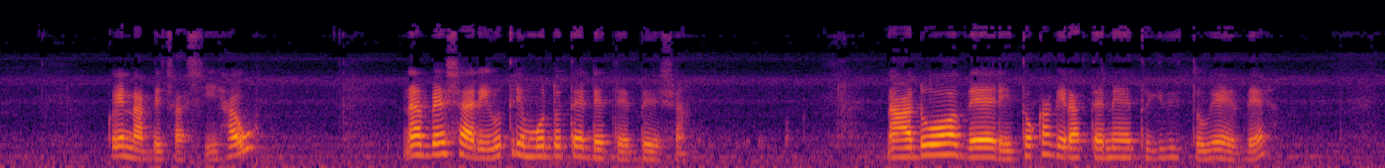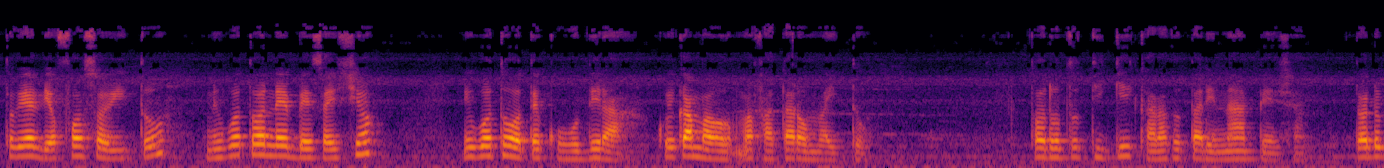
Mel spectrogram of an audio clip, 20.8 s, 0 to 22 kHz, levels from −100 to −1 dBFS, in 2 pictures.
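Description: From start to finish the speech carries heavy damage of the kind MP2 compression leaves, likely from a low-rate encode, one that fits something near 56 kbps. Nothing remains above 13.2 kHz, and upper sub-bands drop in and out as the encoder runs short of bits, while the surviving bands are coarsely quantised. The result is dull and gurgling, with a granular grit, unlike a plain low-pass filter's clean dullness or the watery swirl of MP3.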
